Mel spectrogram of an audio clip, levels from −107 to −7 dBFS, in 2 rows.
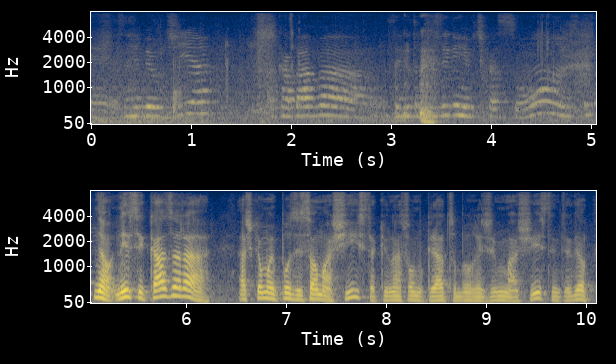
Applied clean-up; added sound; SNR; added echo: none; none; none; none.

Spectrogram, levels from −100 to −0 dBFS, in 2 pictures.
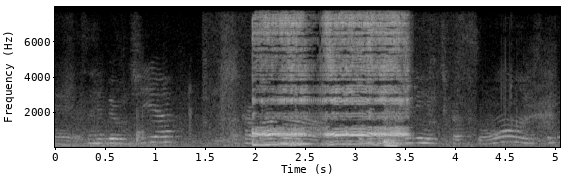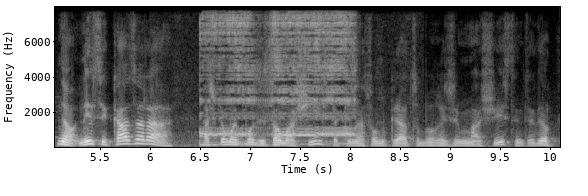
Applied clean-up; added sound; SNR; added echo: none; Fart; 5 dB; none.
